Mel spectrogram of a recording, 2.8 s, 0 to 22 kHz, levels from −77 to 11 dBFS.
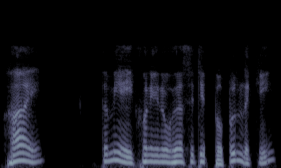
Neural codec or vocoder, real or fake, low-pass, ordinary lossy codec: codec, 16 kHz, 1.1 kbps, Voila-Tokenizer; fake; 7.2 kHz; Opus, 64 kbps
